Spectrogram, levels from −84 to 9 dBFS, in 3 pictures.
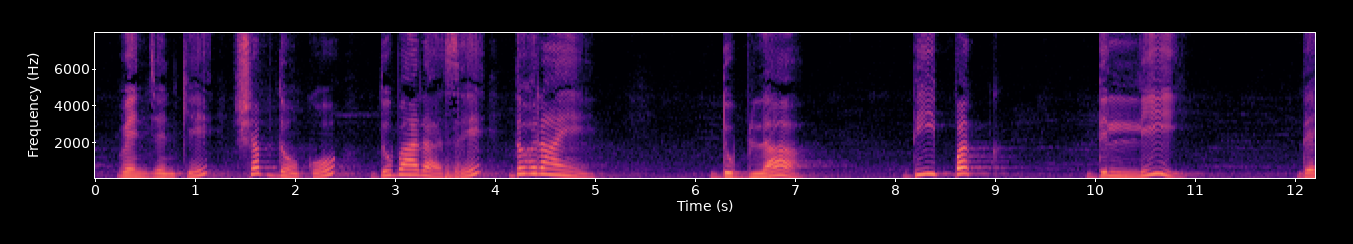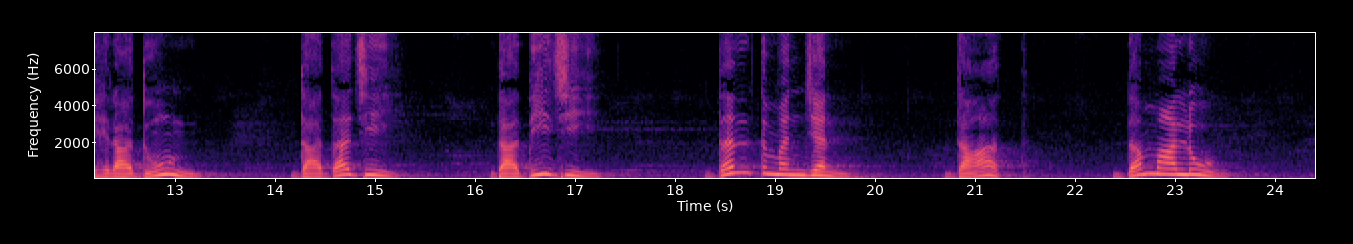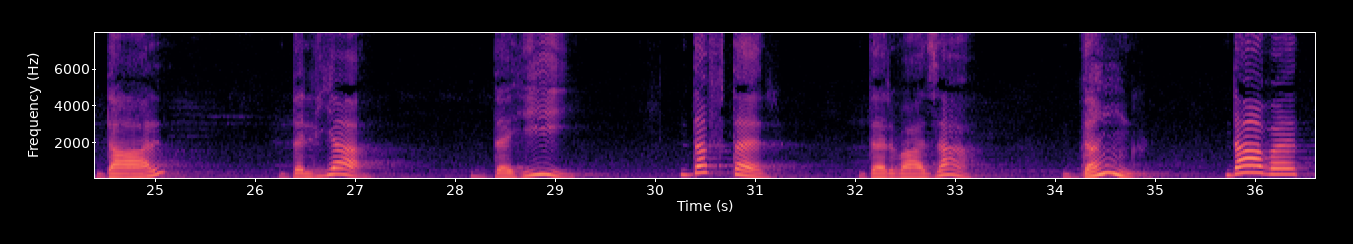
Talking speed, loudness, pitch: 40 wpm, -22 LUFS, 200 Hz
